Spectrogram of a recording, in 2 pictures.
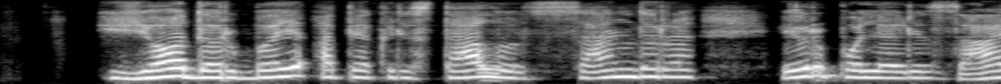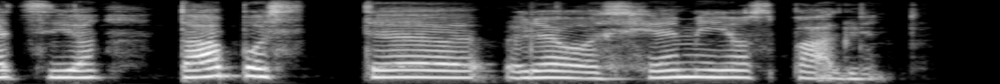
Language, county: Lithuanian, Vilnius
